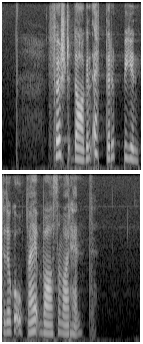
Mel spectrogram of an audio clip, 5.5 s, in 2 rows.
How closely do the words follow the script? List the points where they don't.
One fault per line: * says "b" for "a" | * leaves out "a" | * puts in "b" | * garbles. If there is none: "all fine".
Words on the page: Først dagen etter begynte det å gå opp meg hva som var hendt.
all fine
